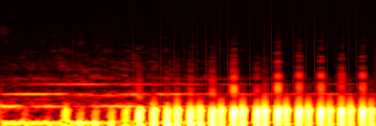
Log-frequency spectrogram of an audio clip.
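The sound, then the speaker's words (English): A voice imitates footsteps with rapid, rhythmic mouth sounds that start soft and steady, then grow louder and quicker, like someone breaking from a jog into a sprint. “And I remember hearing the footsteps turn into jogging, turn into sprinting sort of, I'm going to do it on the microphone, so I don't know how this is going to sound, but sort of like this.”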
